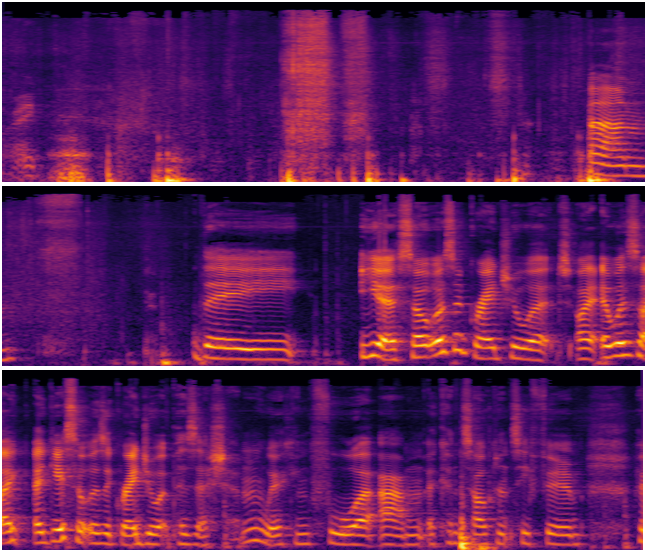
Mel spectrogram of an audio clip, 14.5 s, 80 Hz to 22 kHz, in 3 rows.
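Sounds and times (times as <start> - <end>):
speech: 0.1 - 0.8, 4.5 - 5.0, 6.3 - 14.4
nose blowing: 2.1 - 3.4.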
